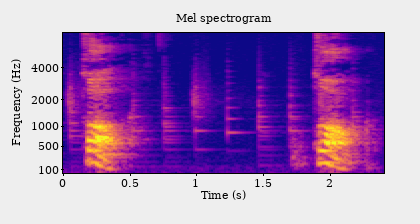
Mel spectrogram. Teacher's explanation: Tu ne prononces pas le L.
